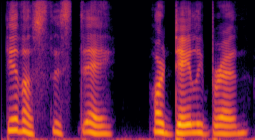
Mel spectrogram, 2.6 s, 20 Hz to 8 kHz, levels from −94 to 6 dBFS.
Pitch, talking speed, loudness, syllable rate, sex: 180 Hz, 165 wpm, -19 LUFS, 3.8 syllables/s, male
